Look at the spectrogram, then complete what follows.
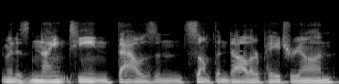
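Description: A man's voice: low voice, monotone, moderate pace, fairly bright tone, dry recording, highs cut off. A man hosting a podcast, chatting casually with crude, heavily profane language and reading out viewer messages. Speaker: podcast host.

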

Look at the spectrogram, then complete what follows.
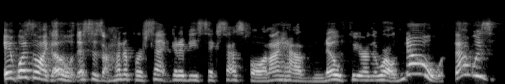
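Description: A woman's voice: mid-range voice, big pitch swings, a little fast, a bit bright, breathy edge. Rambling woman, filler-heavy chat. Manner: rambling, many "you know" fillers and restarts. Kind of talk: casual conversational chat.

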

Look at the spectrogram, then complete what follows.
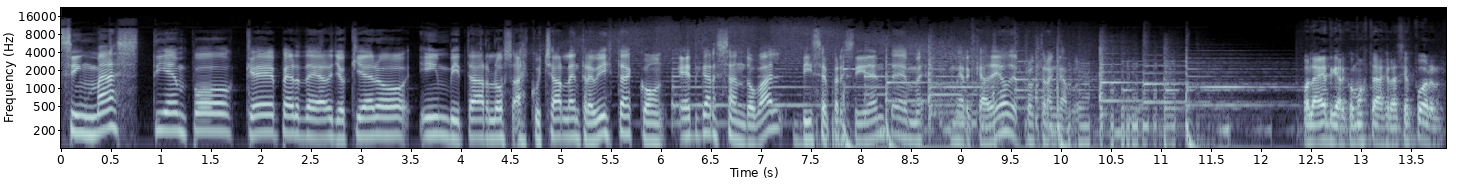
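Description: A man's voice: on the high side, fairly even intonation, measured pace, soft background music. A man hosting a podcast interview, asking questions with hesitations and restarts. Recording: dull lo-fi sound with faint noise.

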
